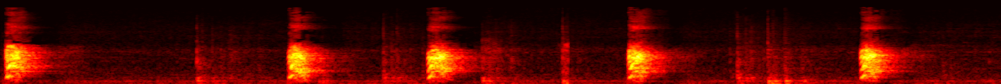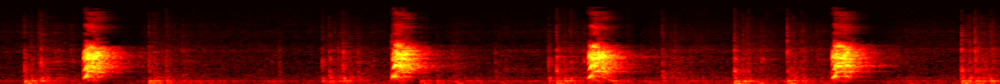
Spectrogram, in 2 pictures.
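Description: A small fluffy puppy barking: single sharp barks repeated about nine times, one every one to two seconds.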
